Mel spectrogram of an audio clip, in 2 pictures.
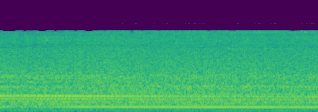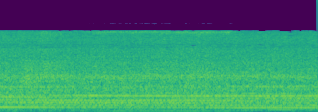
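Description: A steady droning whir holds one pitch through acceleration, loud over the engine, with no clear knock; the cause can't be pinned down.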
